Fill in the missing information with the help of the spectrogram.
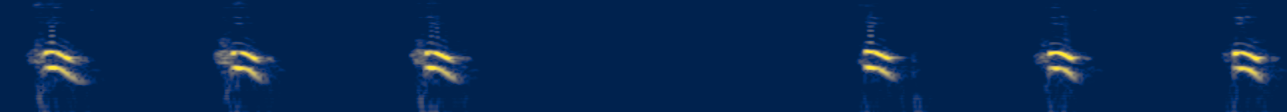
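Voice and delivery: string of short, high owl hoots. Shown as a demonstration. Teacher leading the class to hoot, owl hoot. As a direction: hoot loud and high, dropping off. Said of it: "hoot like an owl".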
